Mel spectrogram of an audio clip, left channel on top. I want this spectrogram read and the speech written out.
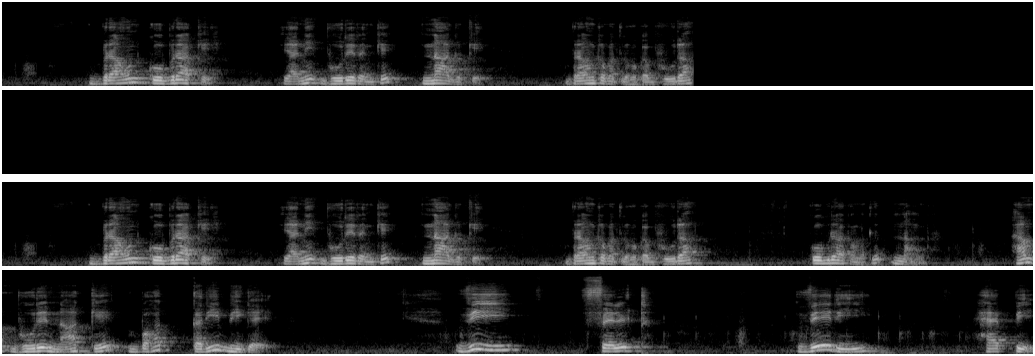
brown cobra के यानी भूरे रंग के नाग के। ब्राउन का मतलब होगा भूरा, कोबरा का मतलब नाग। हम भूरे नाग के बहुत करीब भी गए। वी फेल्ट वेरी हैप्पी,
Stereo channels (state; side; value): drops out; left; at 7.0 s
